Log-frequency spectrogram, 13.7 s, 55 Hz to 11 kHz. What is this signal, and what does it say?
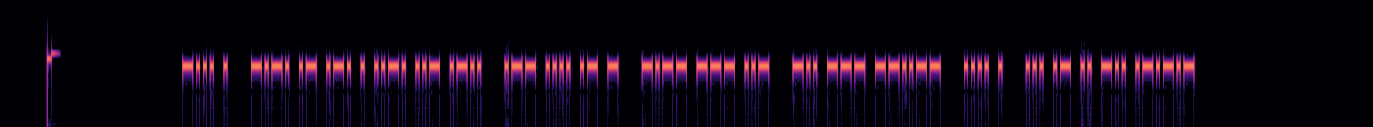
Morse code, heard as a keyed tone, about 36 wpm, 700 Hz. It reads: BE CAREFUL WHAT YOU DO, HE SAID.
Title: Sentences from Top 1600 Words 35wpm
